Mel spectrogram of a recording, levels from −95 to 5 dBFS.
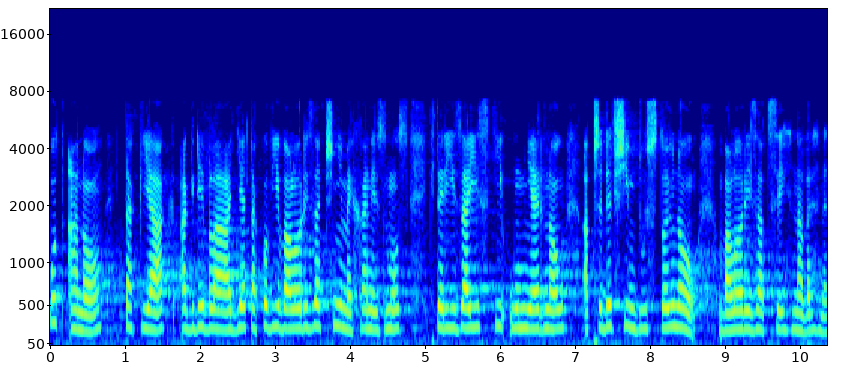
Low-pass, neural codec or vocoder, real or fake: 7.2 kHz; none; real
